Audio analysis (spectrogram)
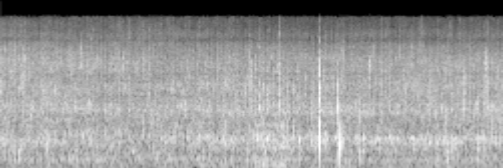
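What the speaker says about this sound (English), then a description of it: "This is coming right out from underneath the rocks. It's a natural spring." Natural spring water flowing out from under rocks at Twin Mountain, a steady close trickle and gurgle with a few brighter splashes in the middle, alone without talk.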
